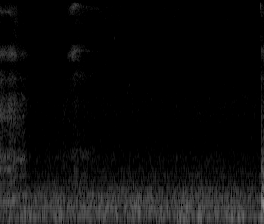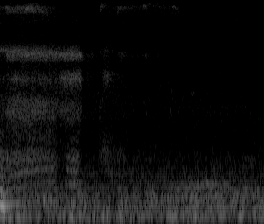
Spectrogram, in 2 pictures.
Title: Dog snoring while in a deep sleep 😴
